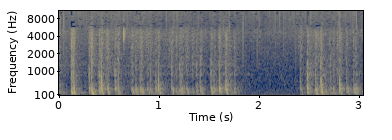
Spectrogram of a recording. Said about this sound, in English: See the way those horses are greeting each other? Yeah. Golly. Well, that smaller white horse is the son of Silver.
